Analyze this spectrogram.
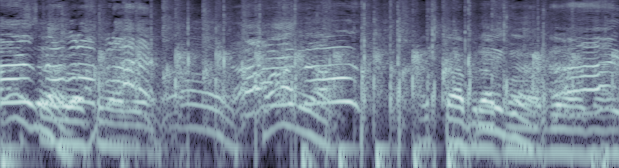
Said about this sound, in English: Let's clap it up for that.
